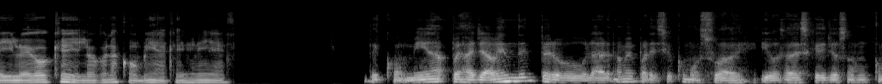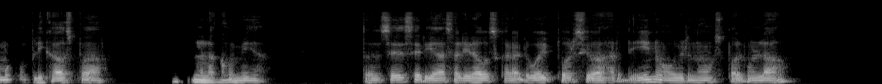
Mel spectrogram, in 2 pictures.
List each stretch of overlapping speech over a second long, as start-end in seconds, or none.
none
